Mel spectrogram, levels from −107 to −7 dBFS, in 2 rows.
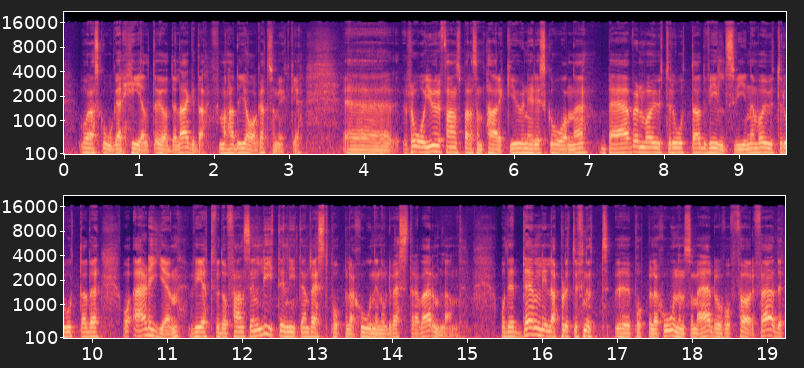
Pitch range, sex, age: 110-135 Hz, male, 30-49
